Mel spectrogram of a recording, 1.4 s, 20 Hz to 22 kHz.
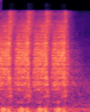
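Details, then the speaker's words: BRC 500 engine kit in 2015 Husqvarna TE 250 frame, first start on electric start with choke on and smart carb, TPS and power CDI fitted: harsh rasping bursts about four per second; cranks slowly and doesn't catch before decompression release is tried. "does crank it but slowly"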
